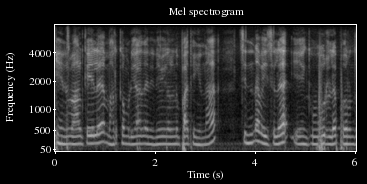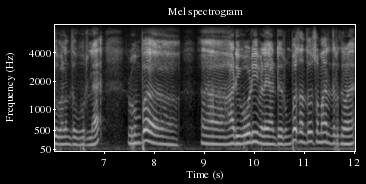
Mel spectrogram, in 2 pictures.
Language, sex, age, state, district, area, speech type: Tamil, female, 60+, Tamil Nadu, Tiruchirappalli, rural, spontaneous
